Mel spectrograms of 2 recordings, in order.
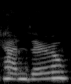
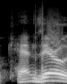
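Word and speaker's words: Catanzaro: was so I was I just pronounce it Kat and zero my family does but it no Kat and zero is good and I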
